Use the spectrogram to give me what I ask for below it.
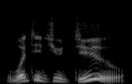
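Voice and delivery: hurt man calling from a wreck; groaning call. Acted. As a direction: drag it out in pain. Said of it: "Lloyd called".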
